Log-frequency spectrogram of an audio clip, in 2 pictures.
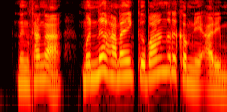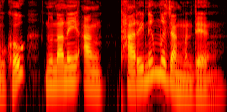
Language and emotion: Bodo, happy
